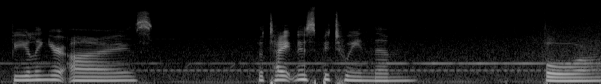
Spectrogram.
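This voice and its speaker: A woman leading a hypnotic guided meditation in a soothing, unhurried, gently instructing way. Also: fairly low pitch, a little hiss or hum. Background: music clearly behind the voice.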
